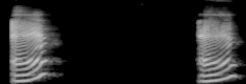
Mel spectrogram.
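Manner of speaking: AH swept sharply upward in pitch; rising tone. Shown as a demonstration. Teacher shows the next vowel, AH with a rising tone. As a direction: lift AH like a question. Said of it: "So that is the rising tones".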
